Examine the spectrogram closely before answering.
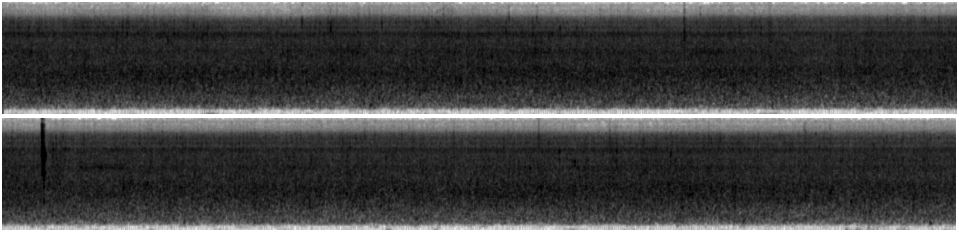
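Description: Shallow mountain river running over a stony riffle: a steady rush of flowing water. One sharp click about halfway through.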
